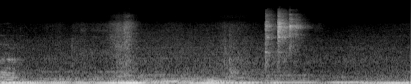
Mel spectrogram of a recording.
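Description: A few short metallic clinks and rattles, about a second in and again near three seconds in, as the bicycle is handled, over a steady low rumble that cuts off right at the end.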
